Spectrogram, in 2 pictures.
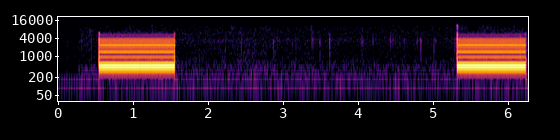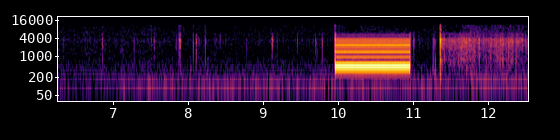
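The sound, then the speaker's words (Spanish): Outgoing telephone call tones: three steady, buzzy tone bursts, each about a second long and roughly four seconds apart, with near silence between them. A faint click and a soft hiss follow at the end. “Vamos a llamar a Ramón Vargas.”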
